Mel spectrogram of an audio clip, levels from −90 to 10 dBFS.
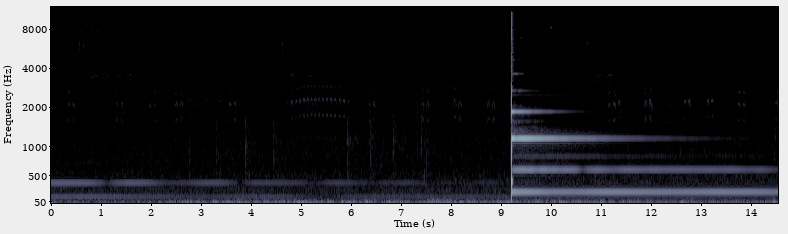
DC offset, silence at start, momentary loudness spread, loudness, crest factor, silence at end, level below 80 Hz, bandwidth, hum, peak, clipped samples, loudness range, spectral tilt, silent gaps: under 0.1%; 0 s; 29 LU; -35 LUFS; 36 dB; 0 s; -56 dBFS; 9.6 kHz; none; -2 dBFS; under 0.1%; 12 LU; -5 dB/octave; none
